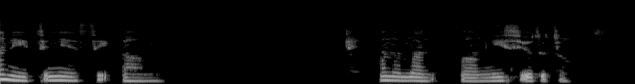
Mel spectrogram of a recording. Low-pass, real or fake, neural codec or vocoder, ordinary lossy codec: 7.2 kHz; real; none; none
